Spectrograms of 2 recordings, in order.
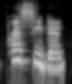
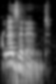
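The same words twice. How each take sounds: First: The middle vowel is a full vowel. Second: The middle vowel is reduced to a schwa. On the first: The speaker calls it wrong. "We don't want to say president" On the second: The speaker calls it right. "We want to say pres, a, a, schwa, dent"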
